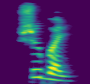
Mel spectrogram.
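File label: "шыбӧль", Komi, female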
